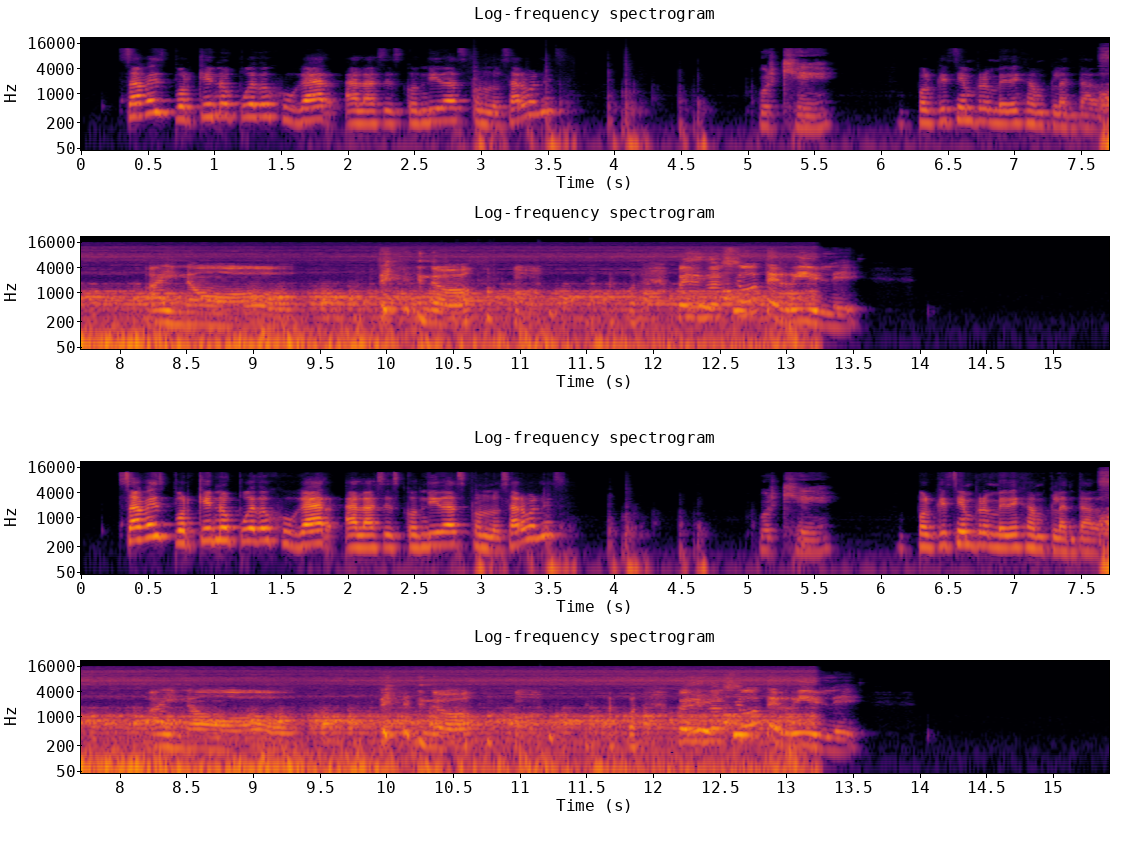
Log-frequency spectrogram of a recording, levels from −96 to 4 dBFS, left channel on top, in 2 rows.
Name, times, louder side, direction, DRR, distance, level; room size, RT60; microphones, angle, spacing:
voice 1, 0.3-3.6 6.3-7.7 10.0-10.1 11.8-11.9 12.3-12.7, right 6 dB, 90° right, 0.5 m, -28 dB
Walk footsteps, 1.7-6.8 7.4-7.8 8.4-8.7 9.1-11.9 12.3-12.4, right 1 dB, 70° left, 1.0 m, -43 dB
voice 2, 5.1-5.6 8.2-9.3 9.9-11.2 11.9-13.5, left 1 dB, 35° left, 0.5 m, -29 dB
sound 1, 7.6-13.2, right 1 dB, 20° right, 0.5 m, -29 dB
3.3 x 2.3 x 2.7 m
head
